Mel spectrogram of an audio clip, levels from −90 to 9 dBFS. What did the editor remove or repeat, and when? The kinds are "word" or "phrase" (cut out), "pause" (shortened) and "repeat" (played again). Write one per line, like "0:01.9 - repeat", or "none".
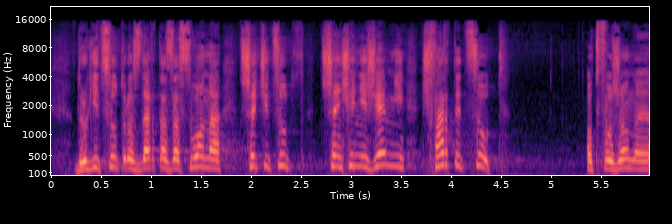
none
